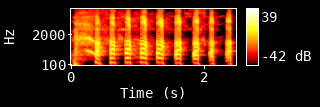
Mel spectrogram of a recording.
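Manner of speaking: sudden high laugh breaking into the sentence; real laugh that cuts off the sentence; burst of laughter. Real, not acted. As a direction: crack up mid-sentence, caught off guard. Caught off guard mid-sentence.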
